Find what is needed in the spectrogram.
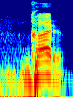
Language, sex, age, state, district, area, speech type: Urdu, male, 18-30, Maharashtra, Nashik, urban, read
